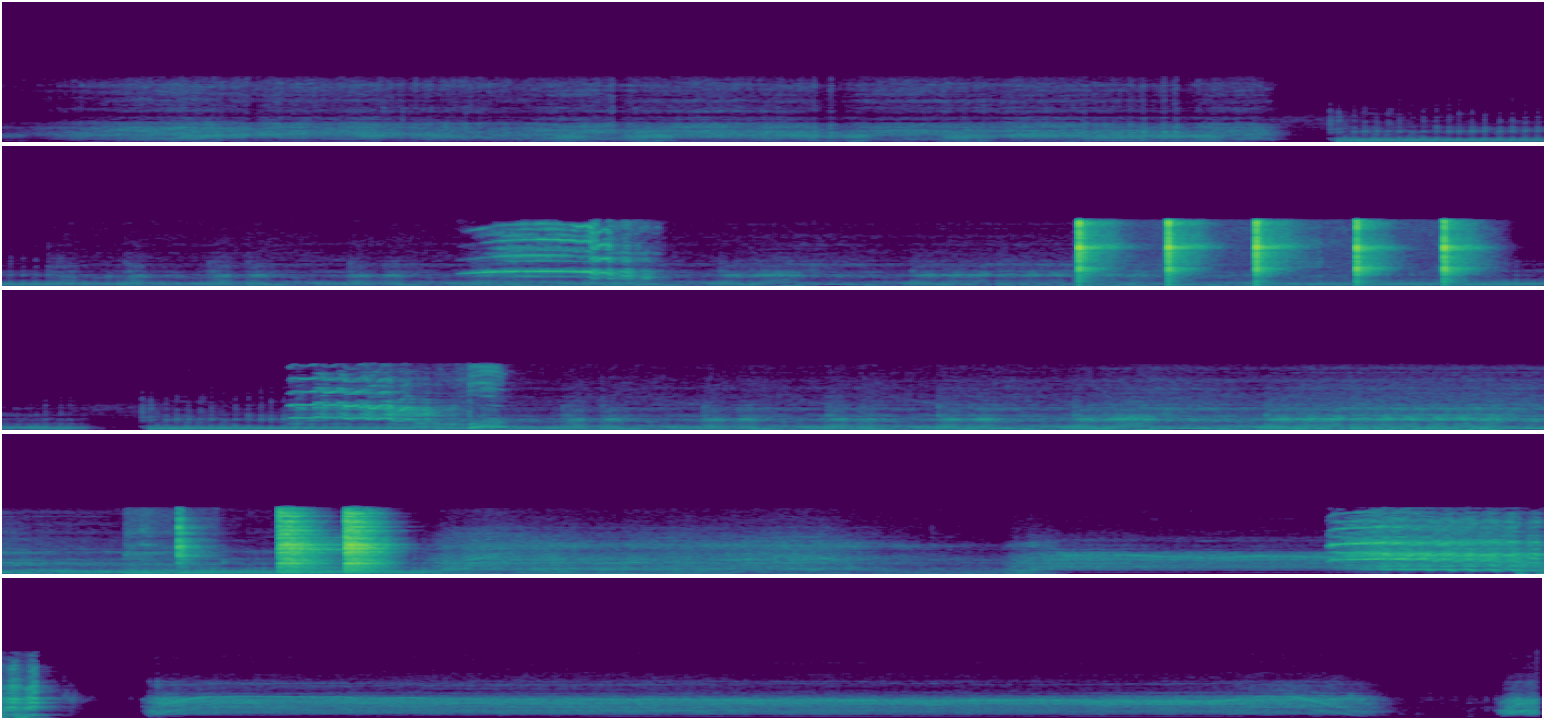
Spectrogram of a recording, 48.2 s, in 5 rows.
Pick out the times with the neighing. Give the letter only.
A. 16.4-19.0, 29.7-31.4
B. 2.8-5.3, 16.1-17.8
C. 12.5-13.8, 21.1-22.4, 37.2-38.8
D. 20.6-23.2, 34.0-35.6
C.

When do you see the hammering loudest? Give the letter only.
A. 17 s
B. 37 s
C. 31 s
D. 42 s
C.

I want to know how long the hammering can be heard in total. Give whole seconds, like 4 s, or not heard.
4 s.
